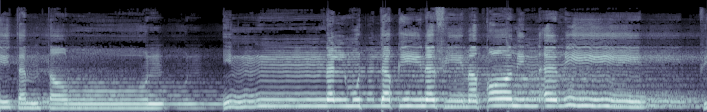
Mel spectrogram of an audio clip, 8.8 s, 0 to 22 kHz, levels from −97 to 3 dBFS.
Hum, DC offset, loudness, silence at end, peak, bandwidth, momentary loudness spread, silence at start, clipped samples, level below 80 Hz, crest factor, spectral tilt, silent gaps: none; under 0.1%; -15 LUFS; 0 s; 0 dBFS; 16.5 kHz; 11 LU; 0 s; under 0.1%; -62 dBFS; 14 dB; -5.5 dB/octave; none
